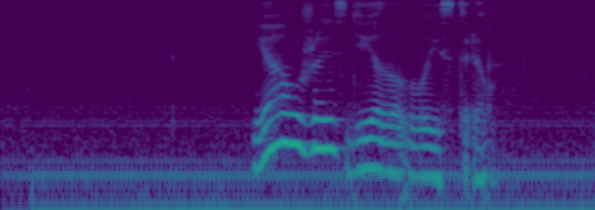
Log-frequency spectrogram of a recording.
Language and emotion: Russian, sad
